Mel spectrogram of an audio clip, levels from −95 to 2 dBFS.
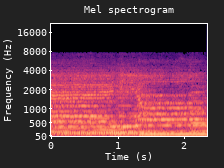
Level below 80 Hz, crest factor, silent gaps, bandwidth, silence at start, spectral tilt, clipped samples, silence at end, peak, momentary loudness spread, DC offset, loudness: -38 dBFS; 12 dB; none; 7.8 kHz; 0 s; -5 dB/octave; under 0.1%; 0 s; -2 dBFS; 1 LU; under 0.1%; -15 LUFS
